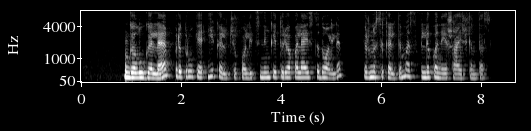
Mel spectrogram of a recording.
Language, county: Lithuanian, Šiauliai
